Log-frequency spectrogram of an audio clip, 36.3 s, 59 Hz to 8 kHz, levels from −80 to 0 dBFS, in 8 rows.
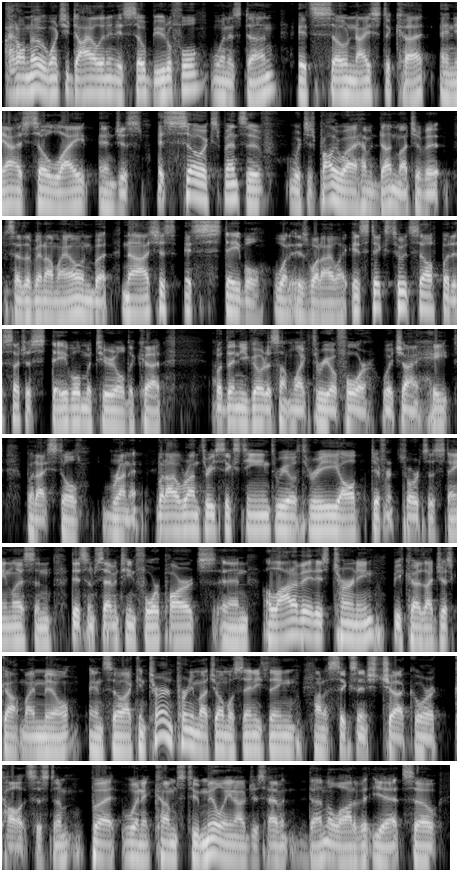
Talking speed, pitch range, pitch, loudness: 245 wpm, 95-110 Hz, 100 Hz, -17 LUFS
